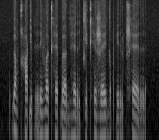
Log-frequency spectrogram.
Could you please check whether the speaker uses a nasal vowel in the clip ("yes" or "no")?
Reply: no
